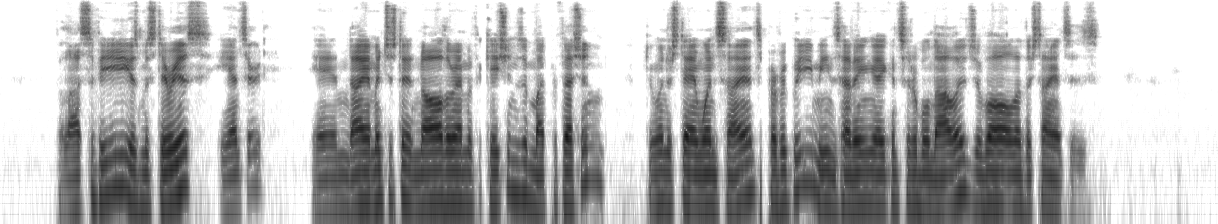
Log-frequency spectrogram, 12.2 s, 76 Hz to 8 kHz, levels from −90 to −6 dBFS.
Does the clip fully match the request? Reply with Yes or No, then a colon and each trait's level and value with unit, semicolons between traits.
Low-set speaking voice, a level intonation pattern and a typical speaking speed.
Yes: low, 110 Hz; narrow, 1.8 semitones; average, 150 wpm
